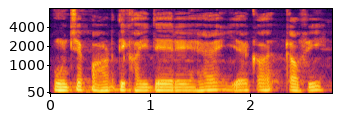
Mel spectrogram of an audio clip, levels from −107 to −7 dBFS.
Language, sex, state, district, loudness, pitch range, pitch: Hindi, male, Uttar Pradesh, Shamli, -18 LUFS, 110-120 Hz, 115 Hz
